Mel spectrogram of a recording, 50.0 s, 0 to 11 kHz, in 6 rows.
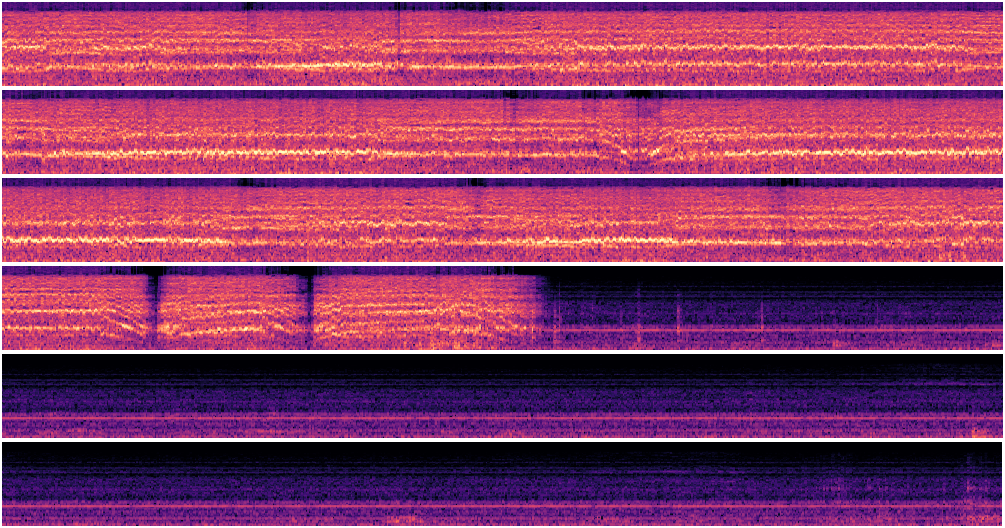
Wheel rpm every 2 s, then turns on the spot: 190, 200, 200, 200, 200, 200, 150, 180, 200, 190, 190, 200, 190, 110, 100, 0, 0, 0, 0, 0, 0, 0, 0, 0, 0.
none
